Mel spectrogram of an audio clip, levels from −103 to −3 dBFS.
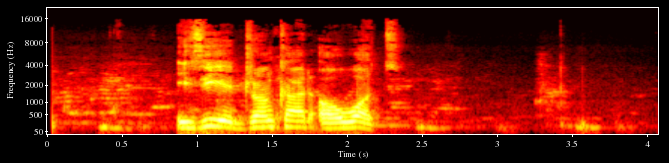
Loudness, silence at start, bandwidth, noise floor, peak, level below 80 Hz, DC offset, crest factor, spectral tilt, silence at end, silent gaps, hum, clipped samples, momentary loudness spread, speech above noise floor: -15 LUFS; 0.1 s; 16 kHz; -59 dBFS; 0 dBFS; -56 dBFS; under 0.1%; 18 dB; -4.5 dB/octave; 0.5 s; none; none; under 0.1%; 23 LU; 45 dB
